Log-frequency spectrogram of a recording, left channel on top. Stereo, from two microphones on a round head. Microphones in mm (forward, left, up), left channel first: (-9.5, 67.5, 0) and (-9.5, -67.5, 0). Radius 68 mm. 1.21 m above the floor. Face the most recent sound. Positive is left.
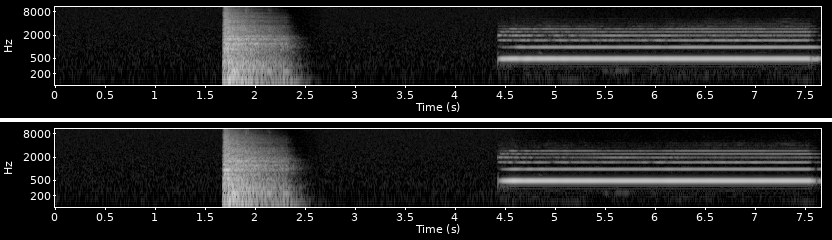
turn(degrees=-10)  # may be behind; listen again after turning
